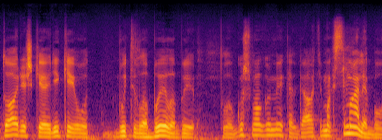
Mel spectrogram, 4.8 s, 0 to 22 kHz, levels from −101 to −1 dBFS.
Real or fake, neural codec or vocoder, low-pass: fake; codec, 44.1 kHz, 7.8 kbps, DAC; 19.8 kHz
